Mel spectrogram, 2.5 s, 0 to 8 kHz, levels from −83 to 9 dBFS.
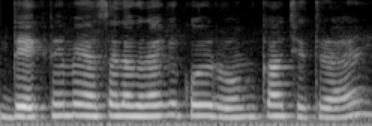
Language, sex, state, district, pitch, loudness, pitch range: Hindi, female, Uttar Pradesh, Budaun, 250 Hz, -15 LUFS, 230-260 Hz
